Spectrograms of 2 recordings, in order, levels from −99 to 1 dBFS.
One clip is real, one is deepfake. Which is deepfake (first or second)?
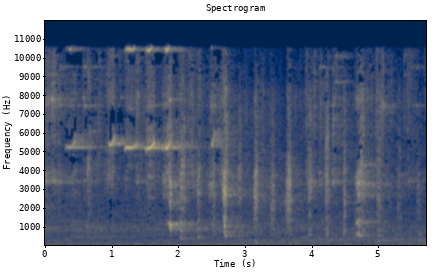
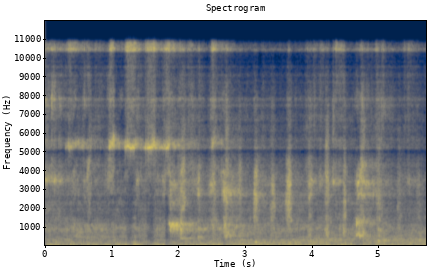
second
